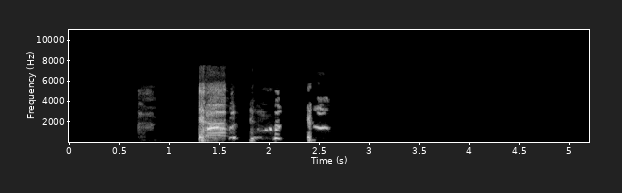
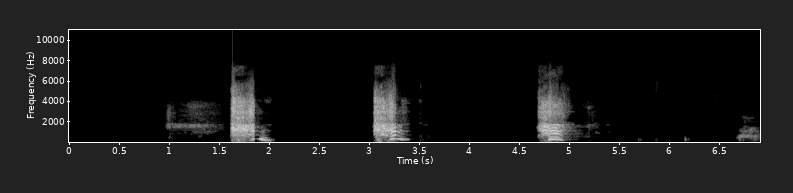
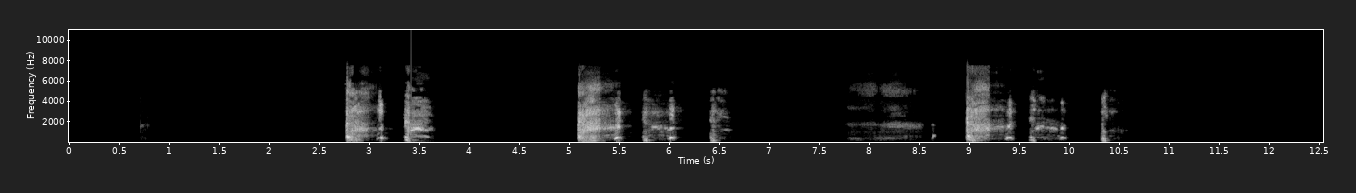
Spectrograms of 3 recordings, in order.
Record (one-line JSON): {"cough_length": "5.2 s", "cough_amplitude": 32007, "cough_signal_mean_std_ratio": 0.28, "exhalation_length": "6.9 s", "exhalation_amplitude": 32768, "exhalation_signal_mean_std_ratio": 0.29, "three_cough_length": "12.5 s", "three_cough_amplitude": 29416, "three_cough_signal_mean_std_ratio": 0.28, "survey_phase": "beta (2021-08-13 to 2022-03-07)", "age": "45-64", "gender": "Female", "wearing_mask": "No", "symptom_runny_or_blocked_nose": true, "symptom_sore_throat": true, "symptom_fatigue": true, "symptom_loss_of_taste": true, "symptom_onset": "3 days", "smoker_status": "Ex-smoker", "respiratory_condition_asthma": true, "respiratory_condition_other": false, "recruitment_source": "Test and Trace", "submission_delay": "2 days", "covid_test_result": "Positive", "covid_test_method": "RT-qPCR", "covid_ct_value": 21.6, "covid_ct_gene": "ORF1ab gene", "covid_ct_mean": 21.8, "covid_viral_load": "69000 copies/ml", "covid_viral_load_category": "Low viral load (10K-1M copies/ml)"}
